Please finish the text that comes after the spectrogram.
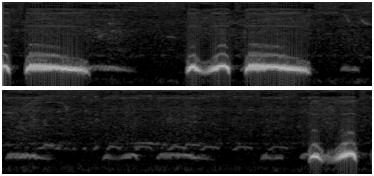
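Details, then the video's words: ['Spotted dove cooing, used as bait for trapping: one long falling coo, then a short-long pair, followed by soft quiet coos and another rising pair at the close.'] "Sound Of Spotted Dove is so good"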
